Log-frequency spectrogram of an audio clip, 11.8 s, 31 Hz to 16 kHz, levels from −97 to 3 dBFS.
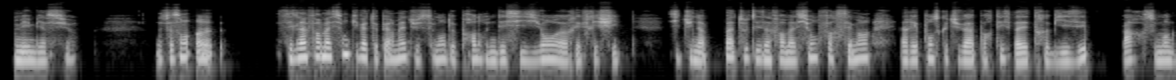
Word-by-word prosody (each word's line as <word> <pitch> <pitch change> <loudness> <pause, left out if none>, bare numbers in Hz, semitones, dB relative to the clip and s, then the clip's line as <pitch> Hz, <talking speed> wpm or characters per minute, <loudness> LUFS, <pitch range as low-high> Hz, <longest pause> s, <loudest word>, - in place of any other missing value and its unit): Mais 145 -1 +3
bien 140 0 -2
sûr. 80 - -1 0.8
De - - -6
toute - - -5
façon, - - +3
heu, - - +4 0.6
c'est 170 - -2
l'information 195 +5 +5
qui 235 -5 -4
va 180 - +5
te 155 - -4
permettre 175 +5 0
justement 160 +2 -2
de 145 -2 -3
prendre 160 +1 -3
une 145 - -2
décision, 145 +2 0
heu, 135 - +2
réfléchie. - - 0 0.5
Si - - -2
tu - - 0
n'as - - +3 0.2
pas 90 - +5
toutes 175 -1 -1
les 155 -1 -1
informations, 150 +3 +1
forcément 165 0 -1 0.3
la 145 - +1
réponse 160 +3 0
que 170 - -6
tu 145 - 0
vas 140 - +5
apporter 140 +4 -3
ça 165 - -7
va 130 - +6
être 135 0 -2
biaisé 135 +6 -1 0.4
par 145 +3 -1
ce 145 - -1
manque 145 -1 -1
150 Hz, 210 wpm, -25 LUFS, 140-170 Hz, 0.8 s, va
